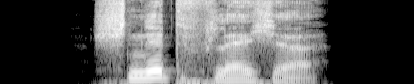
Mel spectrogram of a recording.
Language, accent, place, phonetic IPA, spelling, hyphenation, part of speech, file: German, Germany, Berlin, [ˈʃnɪtˌflɛçə], Schnittfläche, Schnitt‧flä‧che, noun, De-Schnittfläche.ogg
- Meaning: 1. intersection 2. interface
